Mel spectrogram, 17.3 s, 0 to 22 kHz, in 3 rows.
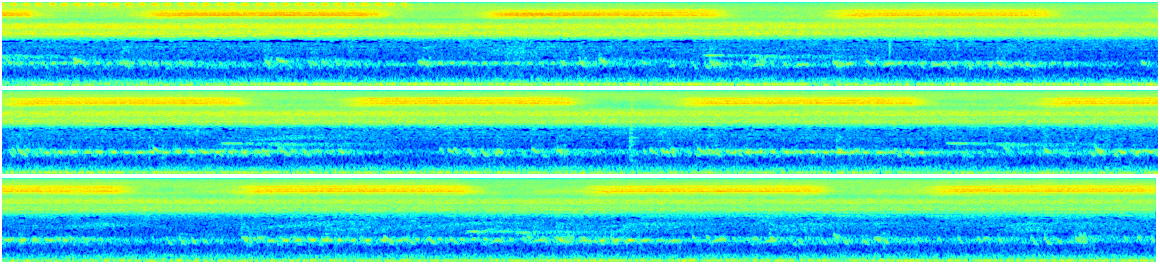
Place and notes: Sec., Balian Rd., Xizhi Dist. - Cicadas and Birds
Cicadas and the sound of insects, Bird calls
Sony PCD D50
New Taipei City, Taiwan, 16 July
